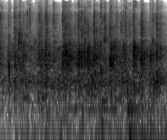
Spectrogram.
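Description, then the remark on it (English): A crowd applauds with steady, dense clapping that holds at an even loudness throughout, a bright crackling wash of many hands with no voices standing out. “Just gonna give another round of applause.”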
